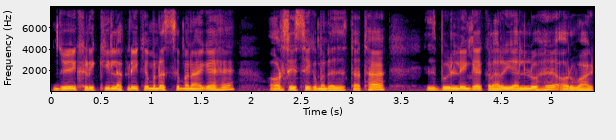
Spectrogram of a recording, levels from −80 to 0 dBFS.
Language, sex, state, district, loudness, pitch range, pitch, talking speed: Hindi, male, Jharkhand, Ranchi, -14 LUFS, 125-145 Hz, 140 Hz, 265 wpm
